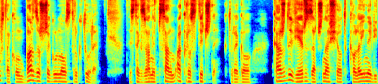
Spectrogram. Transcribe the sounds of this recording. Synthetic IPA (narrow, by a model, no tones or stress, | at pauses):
ft̪akʰɔ̃w̃baɾd̪zɔʂt͡ʂɛɡulnɔ̃w̃st̪ɾukt̪uɾɛ̰ | t̪ɔjɛst̪ːaɡzvanɘpsalmakɾɔst̪ɘt͡ʂnɘ̰kt̪uɾɛɡɔ | kaʐd̪ɘvʲjɛɾʐzat͡ʂɘnaɕɛɔt̪kʰɔlɛjnɛjlʲi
